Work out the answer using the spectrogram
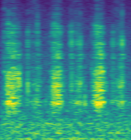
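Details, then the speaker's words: Fishing reel awaiting overhaul, handle turned by hand: rough rasping grind pulsing about twice a second, like filing metal; owner suspects a bent bail, with salt buildup seen; grinding, rough reel rotation. "I can just feel it. Actually, you can hear it. It almost sounds like somebody's filing."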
